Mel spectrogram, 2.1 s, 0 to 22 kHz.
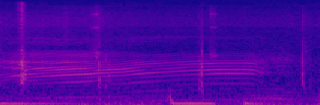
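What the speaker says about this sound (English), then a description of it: "I hear cow." A cow in the video game Pathologic 3 gives a low, drawn-out moo, fairly faint over a rumbling game background with a few soft thuds.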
